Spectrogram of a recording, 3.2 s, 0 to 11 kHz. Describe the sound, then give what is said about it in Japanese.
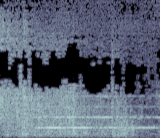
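Subway train pulling into platform 1 of an Osaka station: a steady rumble with two sustained whining tones on top and three evenly spaced rhythmic clacks. “ただいま1番線に到着の列車は梅田、難波、天王寺から我孫子行きでございます”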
